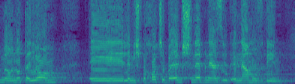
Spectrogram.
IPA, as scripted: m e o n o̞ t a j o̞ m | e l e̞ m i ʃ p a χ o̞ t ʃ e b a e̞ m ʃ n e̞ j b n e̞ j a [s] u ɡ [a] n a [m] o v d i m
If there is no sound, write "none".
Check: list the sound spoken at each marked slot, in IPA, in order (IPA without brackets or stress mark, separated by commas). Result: z, e, m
